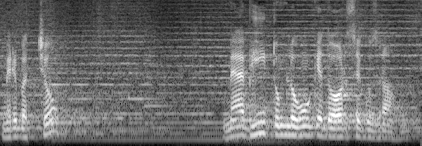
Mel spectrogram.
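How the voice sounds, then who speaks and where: A man's voice: mid-range voice, moderate pace, dull audio, lightly acted. A stage actor playing a stern but caring male schoolteacher who lectures his students, with an Indian accent. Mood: earnest. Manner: scolding, preachy, rising to loud outbursts. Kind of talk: theatre monologue. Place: stage in a hall. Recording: echoey hall with music behind.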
